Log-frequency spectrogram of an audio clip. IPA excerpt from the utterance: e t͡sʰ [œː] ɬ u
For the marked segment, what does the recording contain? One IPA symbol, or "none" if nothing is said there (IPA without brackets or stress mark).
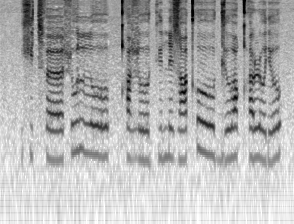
œː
